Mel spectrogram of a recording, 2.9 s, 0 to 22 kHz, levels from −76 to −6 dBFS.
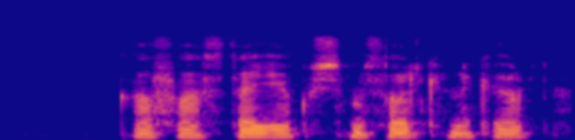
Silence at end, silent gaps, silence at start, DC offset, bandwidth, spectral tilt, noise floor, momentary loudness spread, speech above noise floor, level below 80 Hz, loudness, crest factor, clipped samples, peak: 0.25 s; none; 0.6 s; under 0.1%; 7.8 kHz; -5.5 dB/octave; -73 dBFS; 7 LU; 45 dB; -58 dBFS; -28 LUFS; 18 dB; under 0.1%; -10 dBFS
